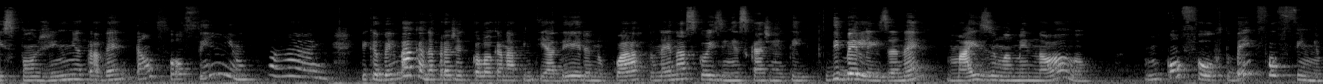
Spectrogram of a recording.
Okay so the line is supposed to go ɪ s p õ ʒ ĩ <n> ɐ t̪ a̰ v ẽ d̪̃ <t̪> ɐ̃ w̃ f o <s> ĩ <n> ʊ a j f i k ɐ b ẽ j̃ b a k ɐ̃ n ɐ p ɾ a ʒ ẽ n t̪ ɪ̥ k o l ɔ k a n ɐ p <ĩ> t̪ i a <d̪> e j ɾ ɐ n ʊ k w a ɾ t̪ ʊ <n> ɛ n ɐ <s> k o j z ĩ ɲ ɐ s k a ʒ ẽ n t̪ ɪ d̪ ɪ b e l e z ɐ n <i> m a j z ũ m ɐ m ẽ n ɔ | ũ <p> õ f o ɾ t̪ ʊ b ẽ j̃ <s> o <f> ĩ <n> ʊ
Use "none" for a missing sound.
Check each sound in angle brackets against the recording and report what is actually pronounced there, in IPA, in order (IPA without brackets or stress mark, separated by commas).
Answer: ɲ, t̪, f, ɲ, ĩ, d̪, n, s, ɛ, k, f, f, ɲ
